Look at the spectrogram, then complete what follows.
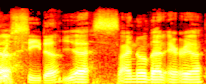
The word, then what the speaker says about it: Reseda: Reseda. Reseda.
